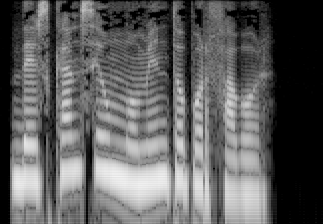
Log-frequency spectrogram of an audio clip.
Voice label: spanish, spanish phrases you can use in any workplace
